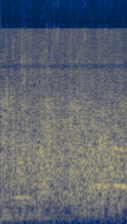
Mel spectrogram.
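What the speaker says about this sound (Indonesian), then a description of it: "Tepuk tangan dulu." A short burst of dense, loud applause from a mosque congregation during a religious lecture, steady with no break.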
